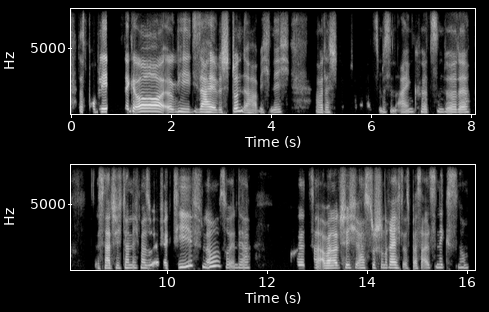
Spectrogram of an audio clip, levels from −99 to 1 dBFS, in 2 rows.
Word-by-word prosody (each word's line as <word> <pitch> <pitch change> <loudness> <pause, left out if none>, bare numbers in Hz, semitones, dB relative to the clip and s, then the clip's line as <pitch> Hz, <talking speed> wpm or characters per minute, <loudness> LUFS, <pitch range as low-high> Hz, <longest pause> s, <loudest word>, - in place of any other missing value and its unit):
das - - -7
Problem, 210 +2 +5 0.4
dass 210 - +5
ich - - -11
denke: 190 - +4
„Oh, 235 0 +8
irgendwie 200 0 -2
diese 200 -1 +1
1/2 180 -2 +4
Stunde 230 +2 +1
habe - - -8
ich 170 - -11
nicht.“ 185 +3 -9 0.5
Aber 175 -1 -6
das 180 -1 -3
stimmt - - -17 0.2
schon, - - -39
wenn 355 0 -28
man's - - -16
'n - - -13
bisschen 185 -1 -10
einkürzen 100 - -7
würde. 95 0 -1 0.6
Ist 175 +1 -7
natürlich 190 0 0
dann 205 -1 -4
nicht 200 - -11
mehr 205 -2 -4
so 195 - -6 0.2
effektiv, 250 - -2
ne, 310 +7 -1
so 310 -9 -8
in - - -9
der 210 -1 -7 1.0
Kürze, 210 0 -5
aber 185 0 +4
natürlich 195 +2 +1
hast 200 +1 -3
du 210 - -2
schon 215 +2 -1
recht, 210 -2 +3
ist 175 - -11
besser 175 - -6
als 205 - -6
nix, 225 0 -8
ne? 220 -1 -13
205 Hz, 170 wpm, -22 LUFS, 185-220 Hz, 1.0 s, Oh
